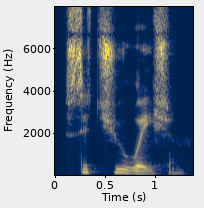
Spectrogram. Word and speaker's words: situation: chicken situ situation because there's no stress on the U we change the T to the CH sound situation situation after the U situ we need to link the U with the a so we have an extra sound it's like a ww sound like a w to link these two vowels situ W situ ation situation because the situation is even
